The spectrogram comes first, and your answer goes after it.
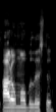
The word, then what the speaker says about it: Automobilista: did in the game all right so it's automobilista ams2 yep okay because I was pronouncing it all wrong continue yeah they recently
